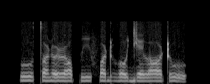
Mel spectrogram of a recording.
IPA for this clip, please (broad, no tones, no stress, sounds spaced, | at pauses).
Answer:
uː t ɔ ɳ o ɭ ɔ p iː f ɔ ɖʱ oː ɟ e l ɔː ʈ u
